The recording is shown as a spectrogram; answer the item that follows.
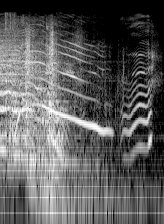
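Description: Several young cartoon voices screaming together as they are flung through the air, with one long falling cry that fades about a second and a half in. Short vocal gasps follow near the end.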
